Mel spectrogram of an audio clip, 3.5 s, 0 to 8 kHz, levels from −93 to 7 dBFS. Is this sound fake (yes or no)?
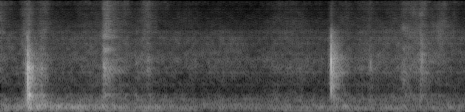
yes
